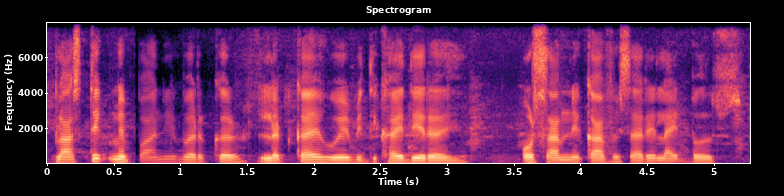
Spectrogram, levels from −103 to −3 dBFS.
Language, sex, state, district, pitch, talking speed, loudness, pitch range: Hindi, male, Arunachal Pradesh, Papum Pare, 130 Hz, 195 wpm, -18 LUFS, 120-140 Hz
